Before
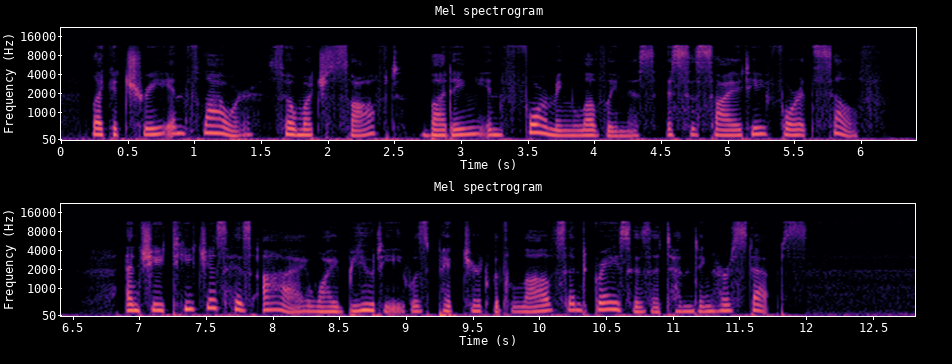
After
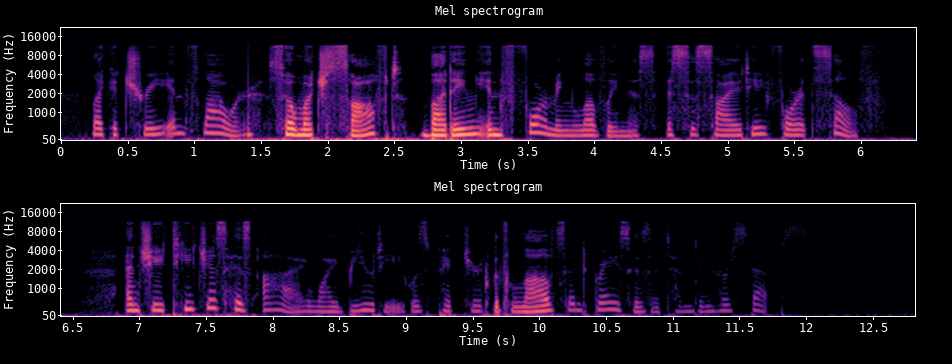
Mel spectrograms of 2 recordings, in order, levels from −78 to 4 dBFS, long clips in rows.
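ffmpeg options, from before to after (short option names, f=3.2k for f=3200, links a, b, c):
-af "asetnsamples=n=441:p=0,asendcmd='1.4 volume volume 10dB;3.39 volume volume -0.5dB;7.81 volume volume -9.5dB;9.56 volume volume 3dB;10.1 volume volume -10dB;10.84 volume volume -17dB',volume=-1.5dB"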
